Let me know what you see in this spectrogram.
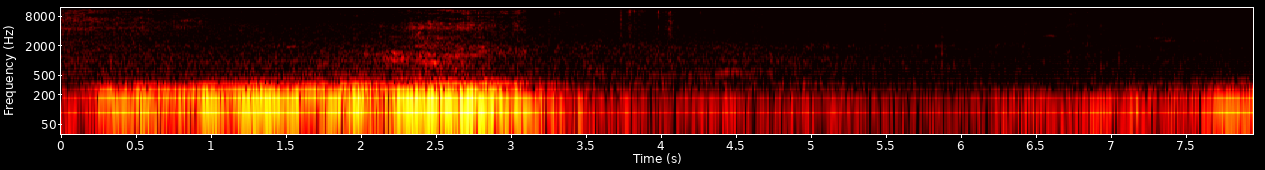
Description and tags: toma4 trasiciones espaciales3 liliana
Space transitions: spices from spaces in Bogotá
